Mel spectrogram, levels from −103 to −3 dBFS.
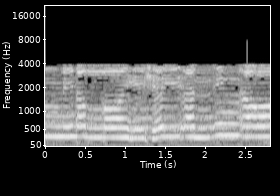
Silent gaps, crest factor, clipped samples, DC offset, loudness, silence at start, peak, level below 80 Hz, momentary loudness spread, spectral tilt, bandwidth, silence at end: none; 14 dB; under 0.1%; under 0.1%; -13 LUFS; 0 s; 0 dBFS; -46 dBFS; 3 LU; -6 dB/octave; 4 kHz; 0 s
